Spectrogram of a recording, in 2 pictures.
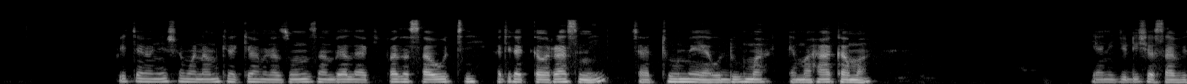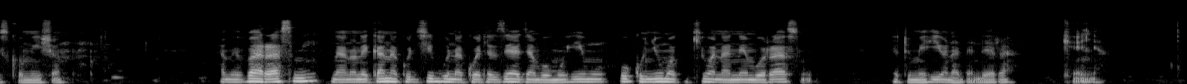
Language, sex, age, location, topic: Swahili, male, 25-35, Kisumu, government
